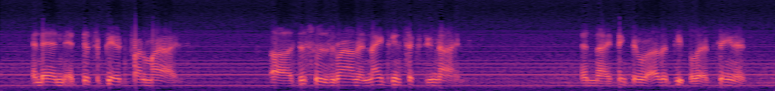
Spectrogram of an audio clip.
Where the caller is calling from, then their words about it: Long Island, New York, United States; I'm calling from Long Island, New York.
